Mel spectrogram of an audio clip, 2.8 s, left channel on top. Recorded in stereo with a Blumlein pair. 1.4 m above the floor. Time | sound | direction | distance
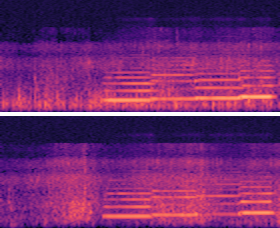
1.0 | a flute | 15° left | 1.0 m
